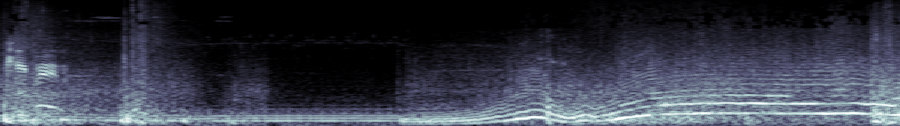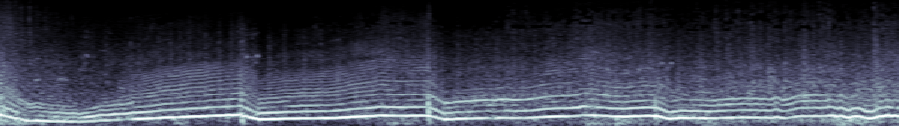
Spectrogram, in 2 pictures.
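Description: A rally car engine idles low, then revs hard and climbs through the gears.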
